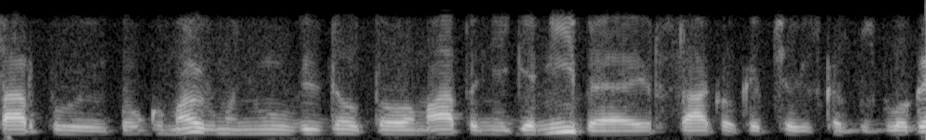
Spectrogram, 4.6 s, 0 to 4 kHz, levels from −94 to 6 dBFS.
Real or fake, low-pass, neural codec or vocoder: real; 3.6 kHz; none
